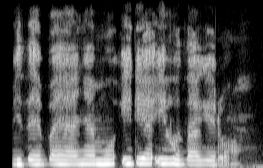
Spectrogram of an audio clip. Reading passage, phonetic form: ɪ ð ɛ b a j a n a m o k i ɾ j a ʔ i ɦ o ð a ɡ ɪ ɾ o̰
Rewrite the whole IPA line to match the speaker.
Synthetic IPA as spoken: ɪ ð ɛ b a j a ɲ a m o ʔ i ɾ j a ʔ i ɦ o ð a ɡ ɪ ɾ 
